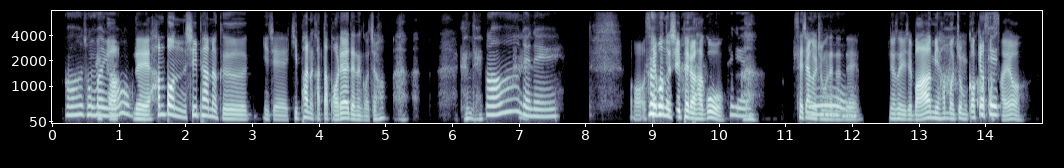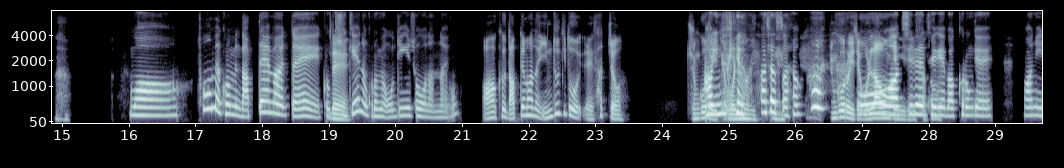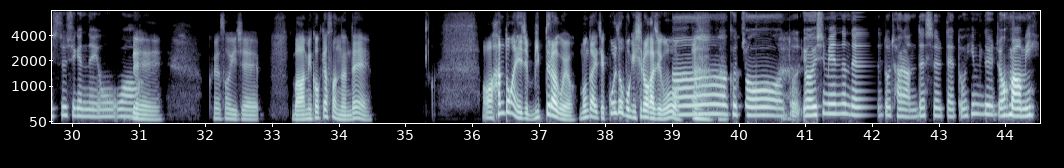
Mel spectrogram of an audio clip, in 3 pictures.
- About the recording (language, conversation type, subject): Korean, podcast, 새로운 취미를 어떻게 시작하게 되셨나요?
- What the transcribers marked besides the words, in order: laugh; laughing while speaking: "근데"; teeth sucking; laugh; gasp; laugh; laughing while speaking: "올라온 게 네"; laughing while speaking: "인두기도 사셨어요?"; laugh; lip smack; teeth sucking; laugh; laughing while speaking: "마음이"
